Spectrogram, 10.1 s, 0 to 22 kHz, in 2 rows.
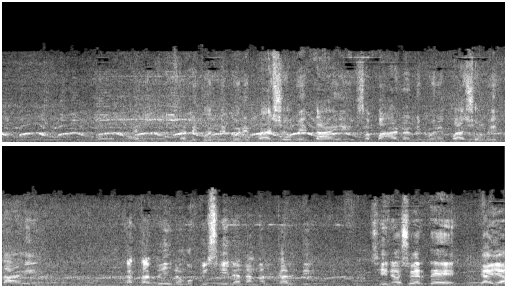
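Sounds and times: electronic siren yelping: 0.0s - 9.0s.

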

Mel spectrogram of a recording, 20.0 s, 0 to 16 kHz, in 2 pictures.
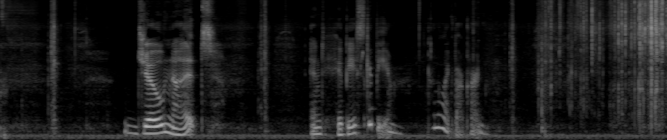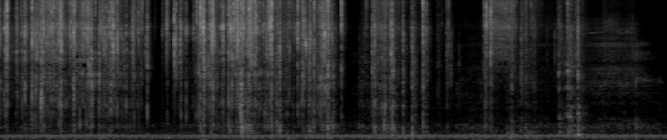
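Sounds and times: foil wrapper crinkling: 8.0s - 18.8s.

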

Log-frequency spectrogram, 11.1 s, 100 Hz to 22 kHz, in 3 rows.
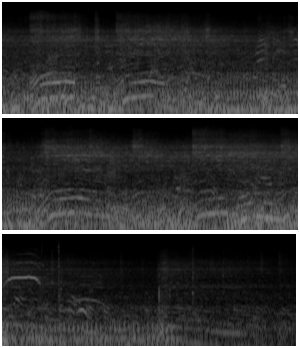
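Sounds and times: crowd voices: 0.0s - 11.0s
motorcycle engines revving: 0.0s - 11.0s.

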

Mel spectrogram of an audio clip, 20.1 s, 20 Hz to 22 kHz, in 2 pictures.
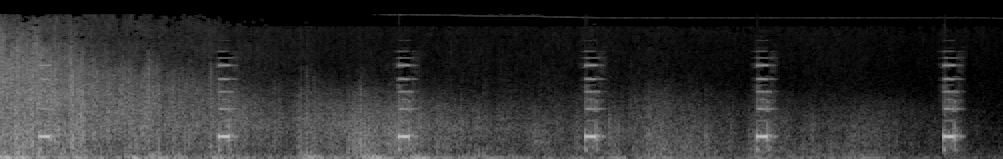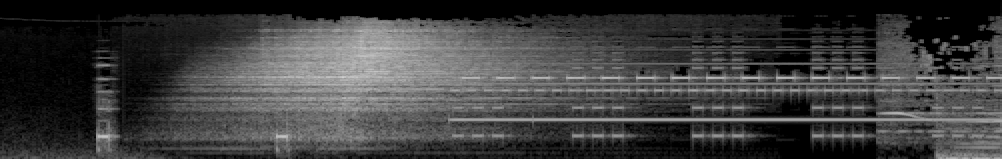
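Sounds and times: deep rumble: 0.0s - 14.3s, 19.4s - 20.0s
patient monitor beeping: 14.6s - 20.0s.

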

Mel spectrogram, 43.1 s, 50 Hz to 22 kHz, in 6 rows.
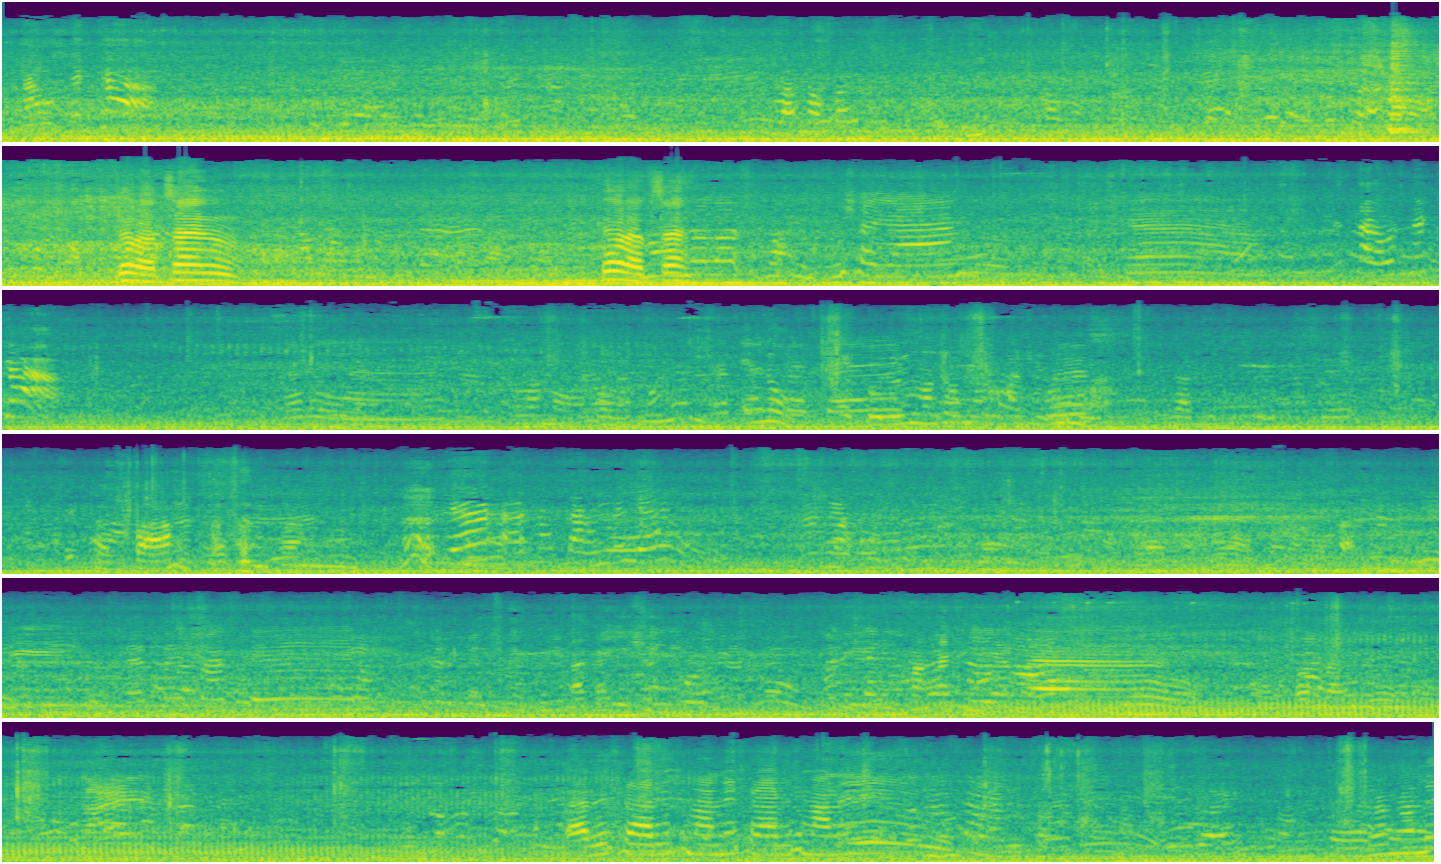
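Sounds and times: people talking: 0.0s - 14.8s, 15.7s - 43.0s
motorcycle engines: 0.0s - 43.0s
traffic rumble: 0.0s - 43.0s.

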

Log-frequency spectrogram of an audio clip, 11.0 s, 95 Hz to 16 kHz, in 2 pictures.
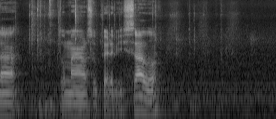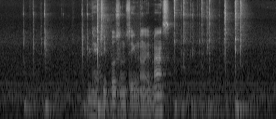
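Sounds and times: computer keyboard key clicks: 9.0s - 10.5s.

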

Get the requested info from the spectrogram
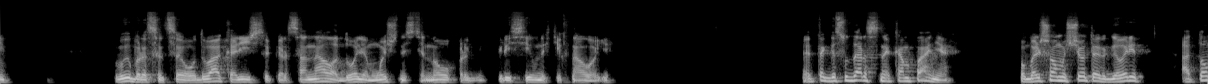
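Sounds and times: man speaking: 1.2s - 6.1s, 8.0s - 9.6s, 10.2s - 12.0s.

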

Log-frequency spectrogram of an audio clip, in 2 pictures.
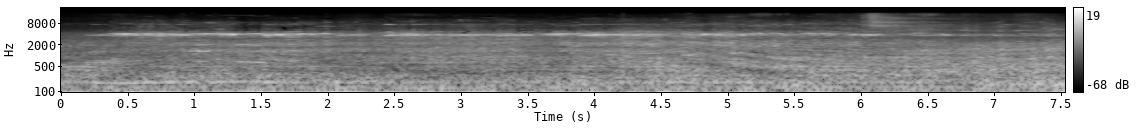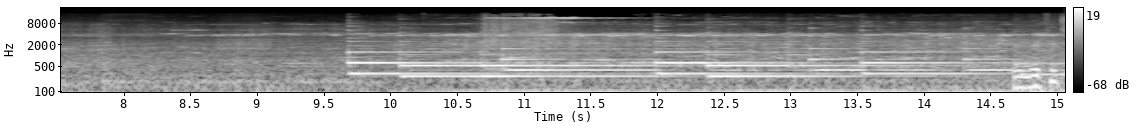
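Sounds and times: high-pitched squeal: 0.0s - 15.0s.

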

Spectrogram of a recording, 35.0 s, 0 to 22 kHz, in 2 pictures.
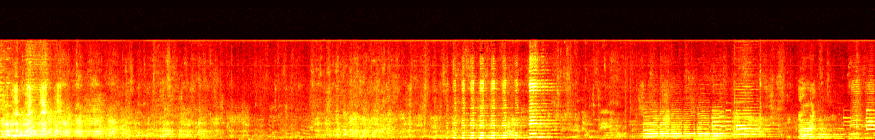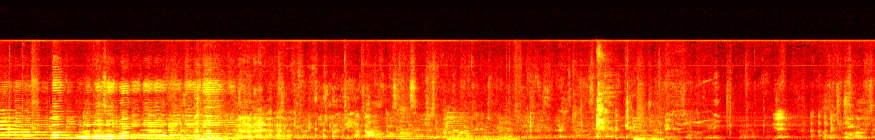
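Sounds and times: amplified harmonicas playing: 8.9s - 23.4s, 25.4s - 28.1s, 30.2s - 31.4s.

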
